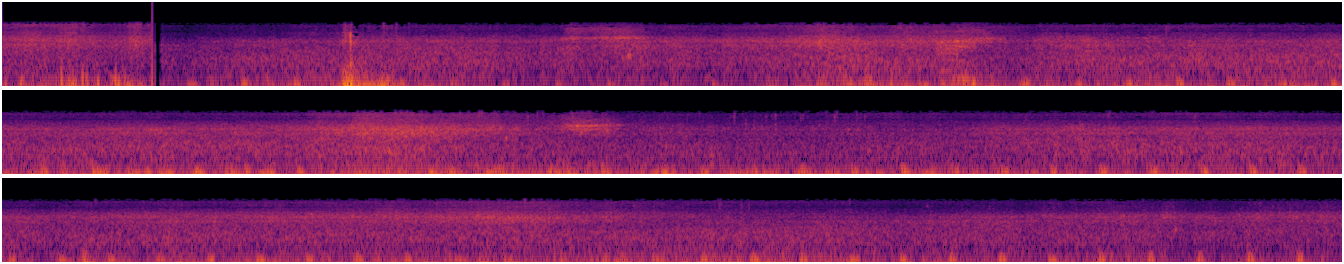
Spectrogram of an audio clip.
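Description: Breaking surf and sea water churning around a camera held at the water's surface: a continuous rush with a deep rumble that swells and eases. There is one loud knock about two and a half seconds in.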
